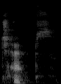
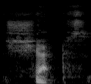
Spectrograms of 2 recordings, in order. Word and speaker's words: chaps: And chaps. Oh, lovely. I actually pronounce shaps if you do it properly. Yes, I know. That's the proper way of saying it.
